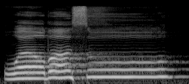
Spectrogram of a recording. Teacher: ra dibunyikan secara tafkhim sebab ra berbaris fathah, maka dibacanya tebal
